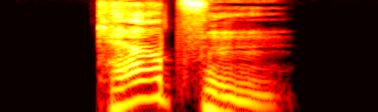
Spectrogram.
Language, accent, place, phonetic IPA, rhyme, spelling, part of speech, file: German, Germany, Berlin, [ˈkɛʁt͡sn̩], -ɛʁt͡sn̩, Kerzen, noun, De-Kerzen.ogg
- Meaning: plural of Kerze "candles"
